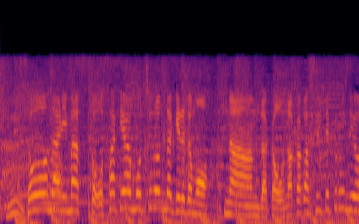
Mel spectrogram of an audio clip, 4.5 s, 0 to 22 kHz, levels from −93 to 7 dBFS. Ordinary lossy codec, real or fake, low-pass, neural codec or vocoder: none; real; none; none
